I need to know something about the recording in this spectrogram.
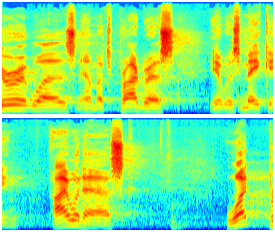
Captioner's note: none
